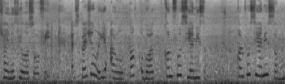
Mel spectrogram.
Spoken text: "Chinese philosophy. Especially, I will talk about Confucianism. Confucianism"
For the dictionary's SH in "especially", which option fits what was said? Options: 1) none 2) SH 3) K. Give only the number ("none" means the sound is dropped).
2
